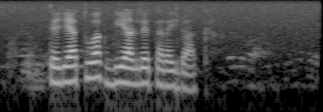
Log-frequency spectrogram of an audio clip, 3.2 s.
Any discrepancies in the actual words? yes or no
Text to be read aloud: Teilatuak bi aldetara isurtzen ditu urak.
yes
